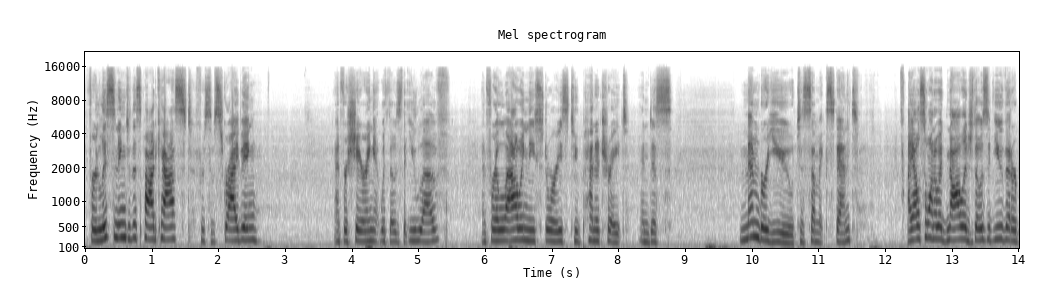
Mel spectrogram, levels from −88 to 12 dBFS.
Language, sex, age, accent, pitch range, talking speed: English, female, 30-49, American, 190-230 Hz, 165 wpm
